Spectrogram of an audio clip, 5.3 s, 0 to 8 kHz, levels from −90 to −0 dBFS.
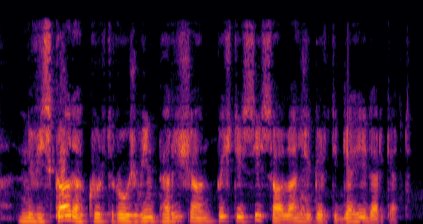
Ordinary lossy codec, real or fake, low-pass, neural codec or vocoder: MP3, 64 kbps; real; 7.2 kHz; none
